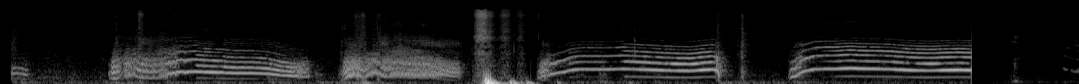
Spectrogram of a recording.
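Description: Kitten giving long, drawn-out yowls, three of them, with a hissing growl between the first and second, while it guards a plush toy from a hand that is trying to take it. A single sharp thump comes about halfway through.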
